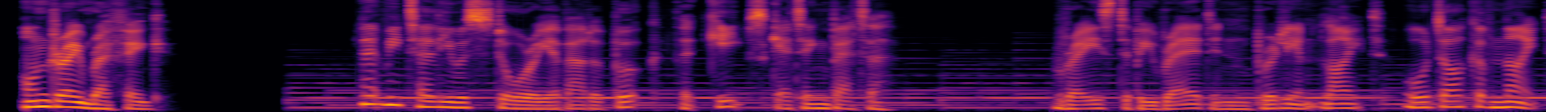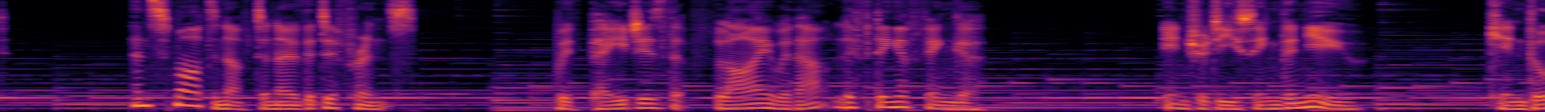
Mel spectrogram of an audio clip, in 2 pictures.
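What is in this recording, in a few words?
English commercial compilation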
